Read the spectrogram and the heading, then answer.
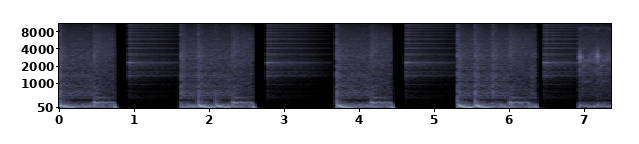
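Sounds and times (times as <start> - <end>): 
slow tempo pop rock FX drums: 0.0 - 7.3.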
